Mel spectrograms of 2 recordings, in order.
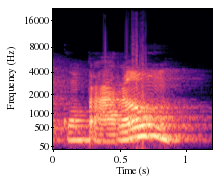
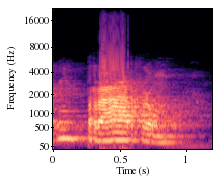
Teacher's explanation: Compraram é o pra que é mais forte. Lembra que comprarão era o rão, agora é compraram, o pra é forte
